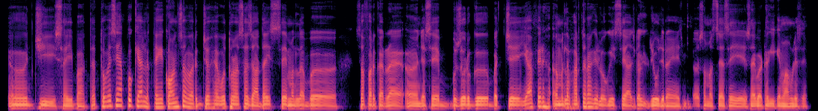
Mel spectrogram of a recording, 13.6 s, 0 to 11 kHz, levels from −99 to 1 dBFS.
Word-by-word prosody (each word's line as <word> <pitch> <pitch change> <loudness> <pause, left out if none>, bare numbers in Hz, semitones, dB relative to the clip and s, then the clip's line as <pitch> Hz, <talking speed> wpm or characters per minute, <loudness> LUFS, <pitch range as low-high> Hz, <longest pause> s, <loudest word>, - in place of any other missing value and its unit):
अ, - - -3 0.4
जी। 95 -5 0
सही 85 0 -1
बात 75 +1 -4
है। 95 - +1
तो 140 - +2
वैसे 155 +3 +1
आपको 165 0 +1
क्या 145 - +4
लगता 125 -3 -1
है 120 - +3
कि 120 - +1
कौन-सा 130 +5 +3
वर्ग 110 -2 -1
जो 110 - +3
है 105 -1 -2
वो 110 - +2
थोड़ा-सा 110 +1 +1
ज्यादा 90 +3 +2
इससे 120 -5 -1
मतलब 90 -1 0 0.8
सफ़र - - 0
कर 90 -2 +1
रहा 85 +1 +1
है 85 - -2
अ, 80 +1 0
जैसे 90 +2 0
बुज़ुर्ग, 90 +3 0 0.3
बच्चे 100 -8 +1
या 105 +5 0
फ़िर 140 -1 +3
ह 120 -6 +1
मतलब 105 +1 +1
हर 105 - +2
तरह 125 -1 +3
के 115 - 0
लोग 90 -2 -1
इससे 90 +1 -1
आजकल 85 +1 -2
जूझ 90 -1 +4
रहे 80 -2 +1
हैं 80 - -1
इस - - -6 0.2
अ, 80 - -5
समस्या 85 0 -1
से 75 -4 +1
साइबर 85 +2 +1
ठगी 80 -3 -1
के 85 - -1
मामले 75 +1 +1
से? - - -9
95 Hz, 225 wpm, -25 LUFS, 85-110 Hz, 0.8 s, क्या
